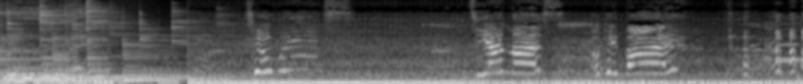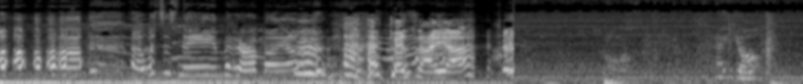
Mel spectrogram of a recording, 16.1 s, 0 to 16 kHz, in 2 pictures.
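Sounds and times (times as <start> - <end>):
car rumble from inside cabin: 1.8 - 16.0
voices calling out: 1.9 - 13.2.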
